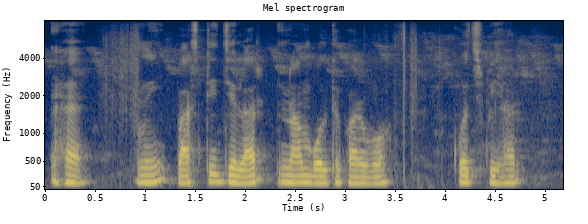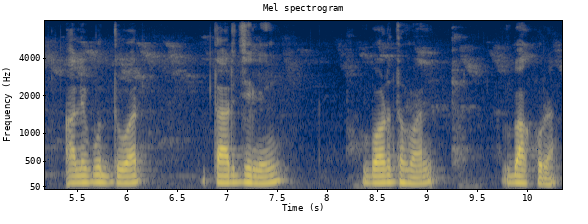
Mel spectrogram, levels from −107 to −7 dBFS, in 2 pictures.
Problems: constant background noise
